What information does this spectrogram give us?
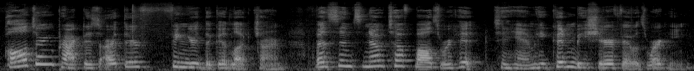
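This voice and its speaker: A woman's voice: fairly high pitch, expressive, moderate pace, vocal fry. A woman narrating a children's book aloud as a storybook reader.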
